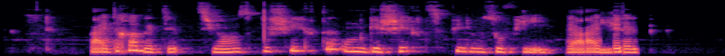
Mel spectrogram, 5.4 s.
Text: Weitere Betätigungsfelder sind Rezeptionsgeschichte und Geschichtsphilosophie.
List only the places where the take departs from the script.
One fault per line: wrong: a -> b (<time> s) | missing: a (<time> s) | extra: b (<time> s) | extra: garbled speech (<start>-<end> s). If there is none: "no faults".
missing: Betätigungsfelder sind (1.1 s)
extra: garbled speech (4.2-4.8 s)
